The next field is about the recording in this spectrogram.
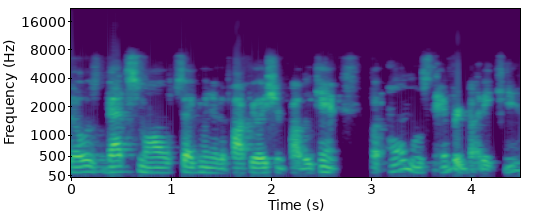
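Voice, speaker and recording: With medium pitch and ordinary pitch variation, a man talks at a moderate pace. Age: 60s. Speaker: podcast host. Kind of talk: solo podcast monologue. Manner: casual, with many fillers.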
